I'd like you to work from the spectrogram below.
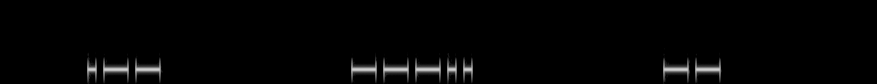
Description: Morse code, heard as a keyed tone, about 15 wpm, spaced as for 4 wpm, 700 Hz. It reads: W8M
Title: USA Call Signs - 4 Characters - 8x Character Spacing - 15wpm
